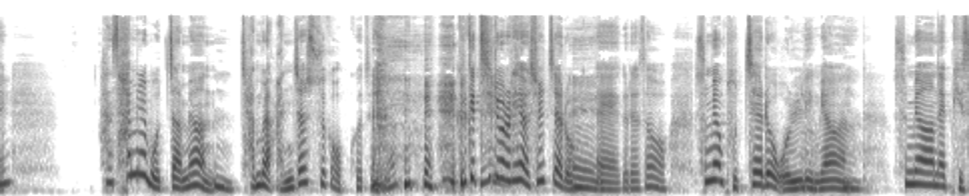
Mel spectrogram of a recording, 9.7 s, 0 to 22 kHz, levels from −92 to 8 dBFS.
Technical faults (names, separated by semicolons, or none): none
